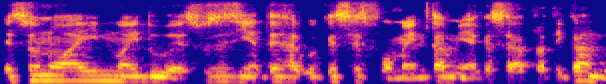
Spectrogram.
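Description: With fairly even intonation and medium pitch, a man talks in a normal speaking voice. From Colombia, Caribbean coast (Barranquilla). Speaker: entrepreneur, systems engineer. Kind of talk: interview.

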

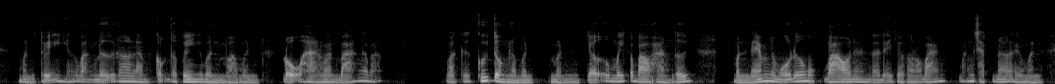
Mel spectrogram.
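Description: A somewhat breathy man at a very fast pace, in a very clean recording with a silent background. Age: 30s. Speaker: crypto investor and entrepreneur. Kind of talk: interview storytelling.

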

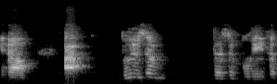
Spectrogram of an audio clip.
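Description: A man speaks in a bright, sharp tone. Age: young. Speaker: college student. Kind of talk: interview.

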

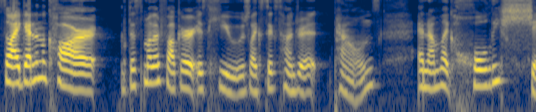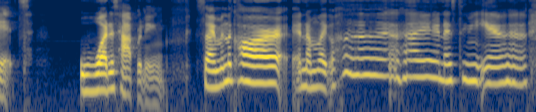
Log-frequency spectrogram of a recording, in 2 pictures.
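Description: In a very clean recording with a silent background, a woman speaks very slowly at a fairly high pitch, her voice making very wide pitch swings. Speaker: podcast host. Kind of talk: angry rant, furious profanity-laden storytelling about the catfish date. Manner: animated, loud, indignant, punchy and sarcastic with heavy swearing.

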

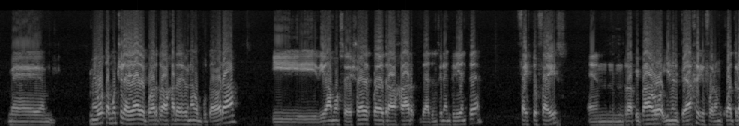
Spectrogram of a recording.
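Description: A man with a medium pitch, ordinary pitch variation and a moderate pace in an unremarkable speaking voice. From Argentina, Buenos Aires western suburbs. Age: 20s. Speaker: competitive gamer. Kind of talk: casual interview chat.

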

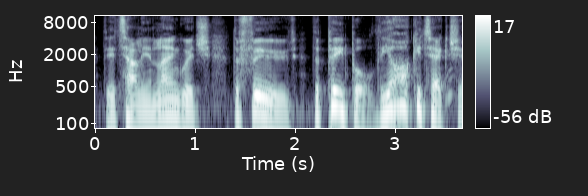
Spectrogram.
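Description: A man speaks at a medium pitch with very wide swings in pitch, on a very clean recording with a silent background. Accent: British. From England. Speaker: English language coach. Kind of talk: scripted narration. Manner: clear and measured.

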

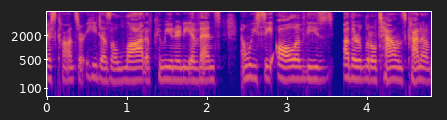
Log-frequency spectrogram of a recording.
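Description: A woman with an American accent speaks at a fairly quick pace in a fairly low, monotone, flat voice. The recording is very clean, with a silent background. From northeastern Pennsylvania, Luzerne County. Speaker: insurance agent. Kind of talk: casual interview. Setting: studio.

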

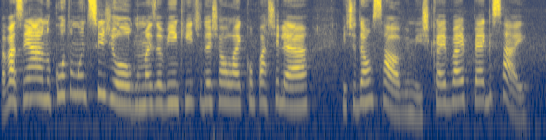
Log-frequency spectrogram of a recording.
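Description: Speaking at a very fast pace, a woman uses a raised, projected voice with a high pitch and lively intonation. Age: 20s. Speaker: gaming streamer. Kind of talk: casual chat.

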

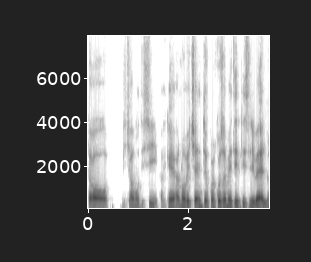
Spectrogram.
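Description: Medium-pitched man's voice with a dark, mellow tone at a moderate pace, dry and close with no echo. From Aosta Valley, Italy. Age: 20s. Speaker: mountain runner. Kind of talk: interview. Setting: live stream.

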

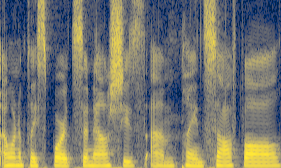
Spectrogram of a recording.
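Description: Speaking in an American accent, a woman keeps a moderate pace. Her pitch is medium. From Cincinnati, Ohio (west side). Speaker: nonprofit parks foundation director. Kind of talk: podcast interview. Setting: studio. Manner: animated.

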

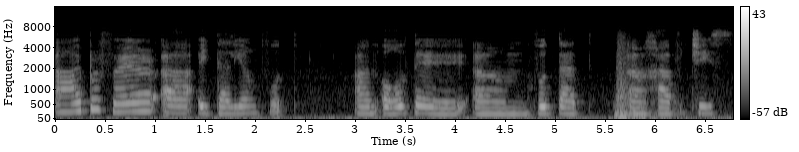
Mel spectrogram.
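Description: The speaker talks at a very slow pace in a Mexican accent. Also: woman, fairly high pitch for a woman, ordinary pitch variation. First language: Spanish. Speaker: English language student. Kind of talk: language class conversation practice. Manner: halting.

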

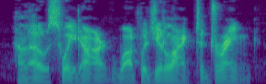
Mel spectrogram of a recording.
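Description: Putting on a husky character voice, a man speaks at a moderate pace with a fairly low pitch. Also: fairly even intonation. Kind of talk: friendly, familiar.

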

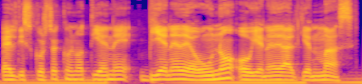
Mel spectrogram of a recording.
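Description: A man speaking with music in the background. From Colombia. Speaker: podcast host and musician. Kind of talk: casual conversation.

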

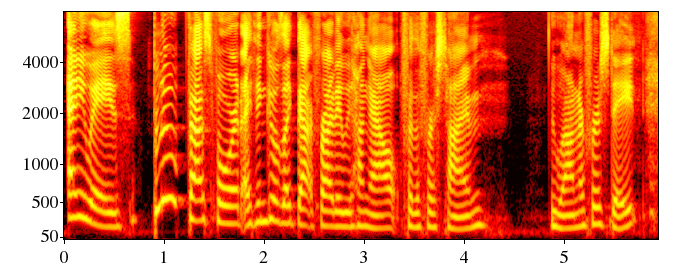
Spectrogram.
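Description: Speaking at a fairly quick pace with lively intonation, the woman has an unremarkable speaking voice. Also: medium pitch for a woman. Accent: American. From Jacksonville, Florida. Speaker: church communications director. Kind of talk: casual chat.

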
